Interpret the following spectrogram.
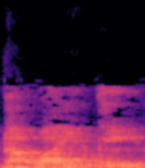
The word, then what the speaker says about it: nawaitu: Nawaitul, ada L-nya.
